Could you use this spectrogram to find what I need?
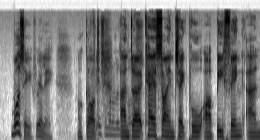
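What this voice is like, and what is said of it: Usual voice. Nothing is said of it.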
